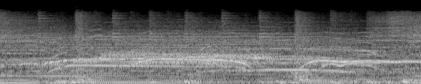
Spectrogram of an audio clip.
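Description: Live pop-rock band playing on stage, with piano, electric guitar, bass and drums, and a lead melody that slides and bends up and down in pitch over the band.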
